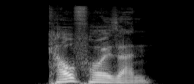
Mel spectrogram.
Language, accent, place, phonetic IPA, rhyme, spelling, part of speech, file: German, Germany, Berlin, [ˈkaʊ̯fˌhɔɪ̯zɐn], -aʊ̯fhɔɪ̯zɐn, Kaufhäusern, noun, De-Kaufhäusern.ogg
- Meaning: dative plural of Kaufhaus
